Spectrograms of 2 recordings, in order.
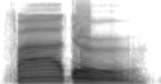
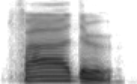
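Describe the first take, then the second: Both takes have the same delivery.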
